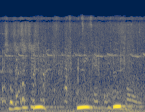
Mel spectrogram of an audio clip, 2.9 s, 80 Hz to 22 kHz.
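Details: Siamang at Dubbo Zoo: short, steady, hooting notes at 0.7, 1.6 and 2.3 seconds, the last one loudest, after softer chatter at the start.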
